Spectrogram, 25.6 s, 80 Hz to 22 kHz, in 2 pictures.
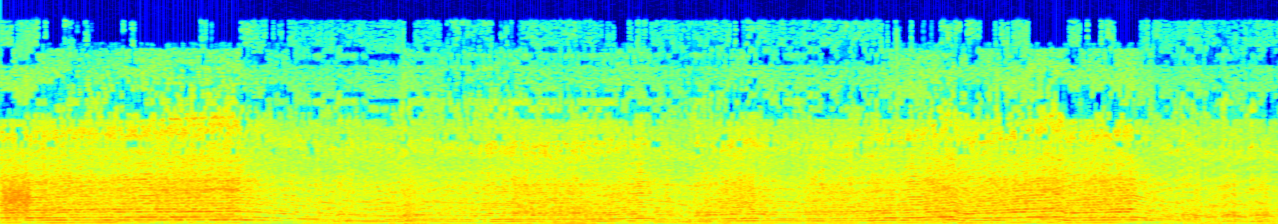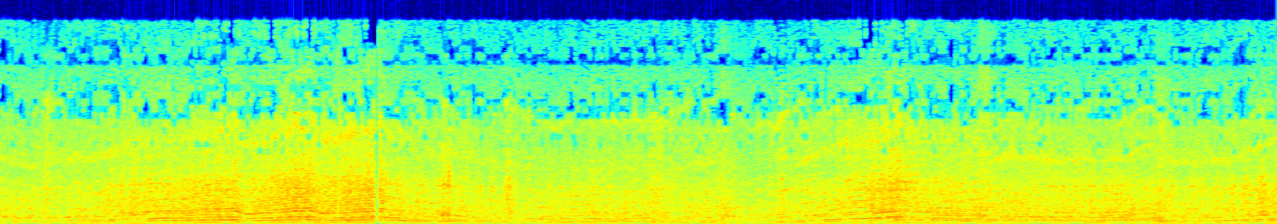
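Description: A Formula 1 car engine from the F1 2019 racing game screams through the Monaco Grand Prix, with repeated high-pitched revving, rising upshifts and dips as gears change, loud and continuous throughout.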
